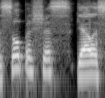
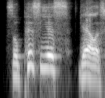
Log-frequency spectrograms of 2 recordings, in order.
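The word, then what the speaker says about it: Sulpicius Gallus: The Sulpas The Sulpaceious Galas crater. I'm not pronouncing it properly. Give me one second here. Sissious Gallas crater. There we go. Had to had to switch into Latin mode there.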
